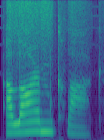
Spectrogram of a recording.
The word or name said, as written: Alarm Clock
